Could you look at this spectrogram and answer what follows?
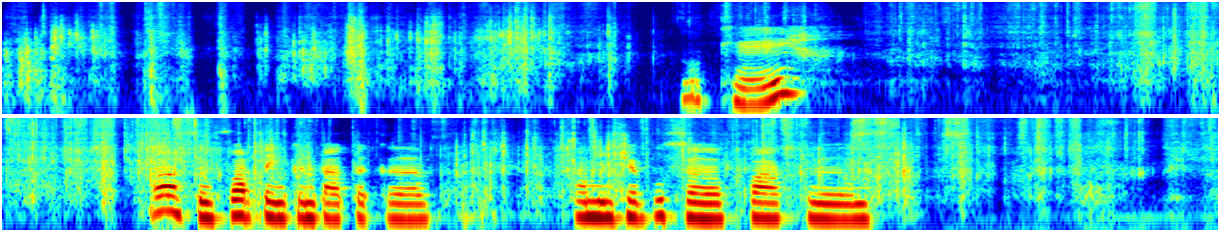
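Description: Paper pages crinkle and tear as they are pulled out of a handmade garden-themed journal, with some watercolor paper among them; crackling rustles run throughout, close and moderately loud, while someone talks over much of it.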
